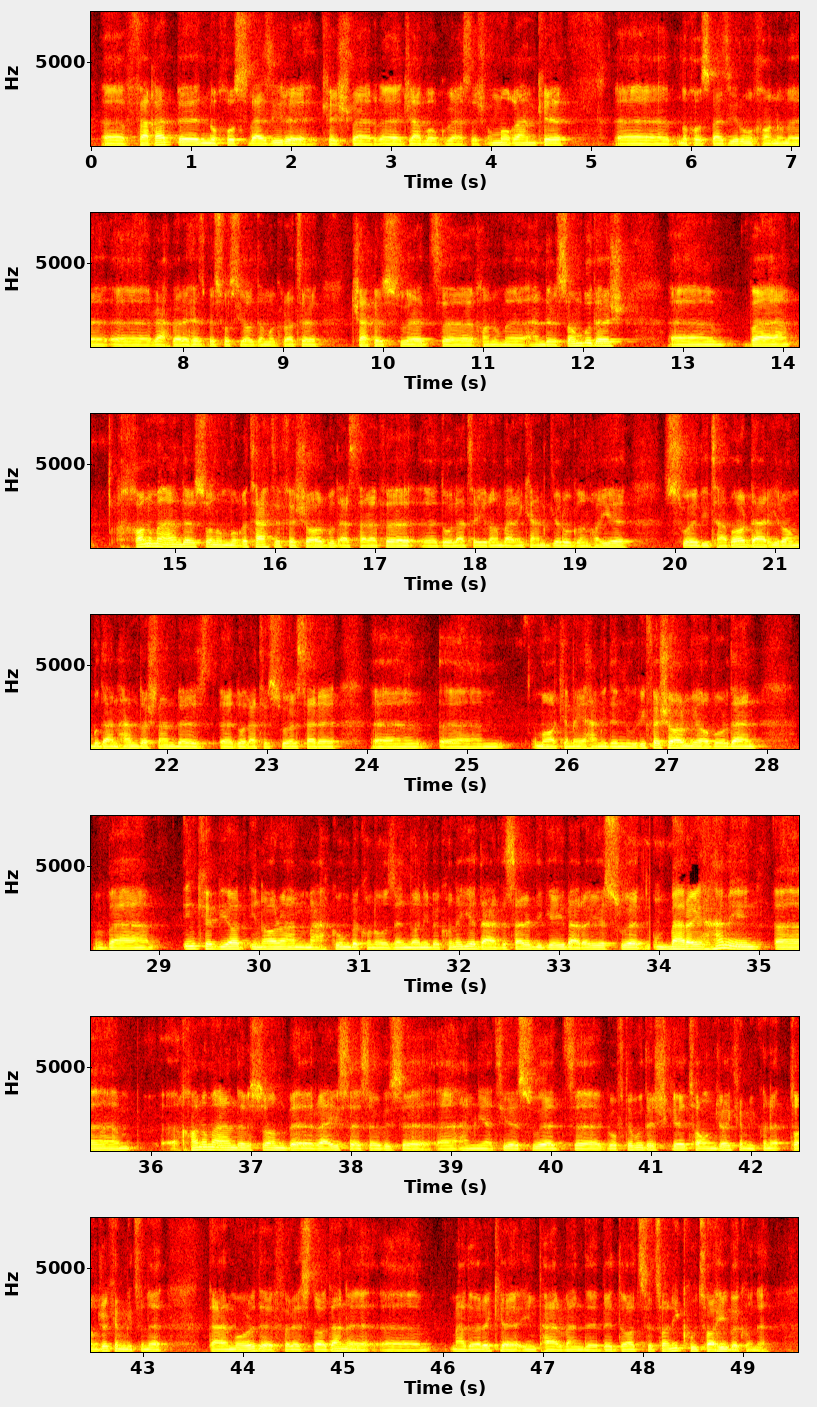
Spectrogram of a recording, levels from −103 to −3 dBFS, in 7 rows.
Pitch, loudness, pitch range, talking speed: 100 Hz, -20 LUFS, 95-110 Hz, 125 wpm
